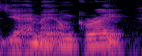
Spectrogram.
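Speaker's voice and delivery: Cockney twang. Retelling an old best friend appearing and greeting: imitating Gary's Cockney twang. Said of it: "with his sort of Cockney twang".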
